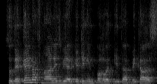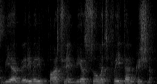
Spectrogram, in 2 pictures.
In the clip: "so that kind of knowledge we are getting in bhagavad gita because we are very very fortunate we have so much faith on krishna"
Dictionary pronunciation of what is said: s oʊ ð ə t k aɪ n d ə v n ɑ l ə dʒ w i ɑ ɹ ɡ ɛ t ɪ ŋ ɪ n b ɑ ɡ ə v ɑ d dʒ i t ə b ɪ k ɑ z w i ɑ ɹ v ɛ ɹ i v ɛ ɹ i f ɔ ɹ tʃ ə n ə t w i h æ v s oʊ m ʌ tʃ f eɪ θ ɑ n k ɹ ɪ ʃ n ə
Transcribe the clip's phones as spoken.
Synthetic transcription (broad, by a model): s oʊ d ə t k aɪ n d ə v n ɑ l ə dʒ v i ɑ ɹ ɡ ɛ t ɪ ŋ ɪ n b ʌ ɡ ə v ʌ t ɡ i t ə b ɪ k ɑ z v i ɑ ɹ v ɛ ɹ i v ɛ ɹ i f ɔ ɹ tʃ ə n ə t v i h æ v s oʊ m ʌ tʃ f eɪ t ɑ n k ɹ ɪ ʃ n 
